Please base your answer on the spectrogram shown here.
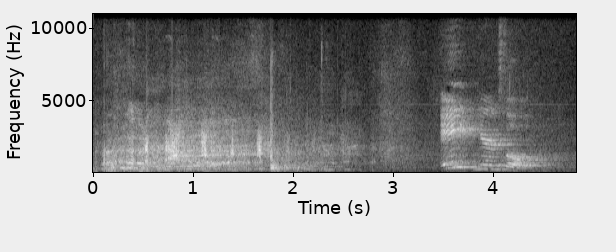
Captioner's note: laughter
